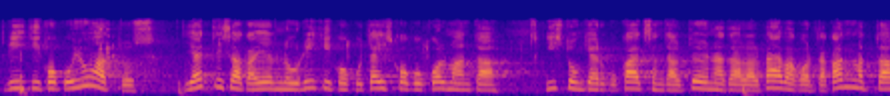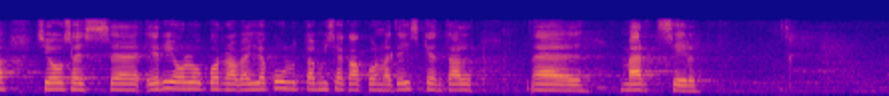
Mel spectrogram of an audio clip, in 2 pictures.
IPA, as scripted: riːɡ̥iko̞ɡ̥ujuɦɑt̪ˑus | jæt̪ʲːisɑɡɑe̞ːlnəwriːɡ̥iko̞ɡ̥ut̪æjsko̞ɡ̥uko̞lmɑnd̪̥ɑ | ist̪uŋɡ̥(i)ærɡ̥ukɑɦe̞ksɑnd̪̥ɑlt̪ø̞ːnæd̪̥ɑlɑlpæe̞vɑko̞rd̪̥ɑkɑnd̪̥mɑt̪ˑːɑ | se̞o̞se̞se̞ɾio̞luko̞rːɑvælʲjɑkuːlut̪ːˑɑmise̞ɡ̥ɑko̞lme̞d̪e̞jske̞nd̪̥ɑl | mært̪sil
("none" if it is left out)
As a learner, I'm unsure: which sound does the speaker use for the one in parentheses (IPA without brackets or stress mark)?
j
